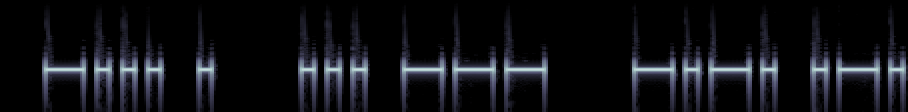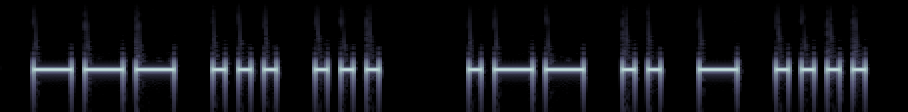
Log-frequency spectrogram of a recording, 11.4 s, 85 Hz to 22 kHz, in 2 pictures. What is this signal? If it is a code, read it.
Morse code, heard as a keyed tone, about 15 wpm, 700 Hz. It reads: BE SO CROSS WITH
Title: Sentences from Top 1000 Words - Review Part 1 - 15wpm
